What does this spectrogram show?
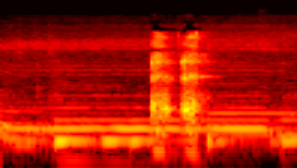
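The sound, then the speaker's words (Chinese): A voice clears its throat in two quick, rough bursts before addressing an audience from a stage, raspy and fairly loud, riding on a low steady hum of voice before and after. “他像模像样的清了清嗓子，对台下的观众说：“ 大家好，我是雪宝，一头快乐的驯鹿，请允许我隆重的请出我的好朋友雪人斯特。”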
